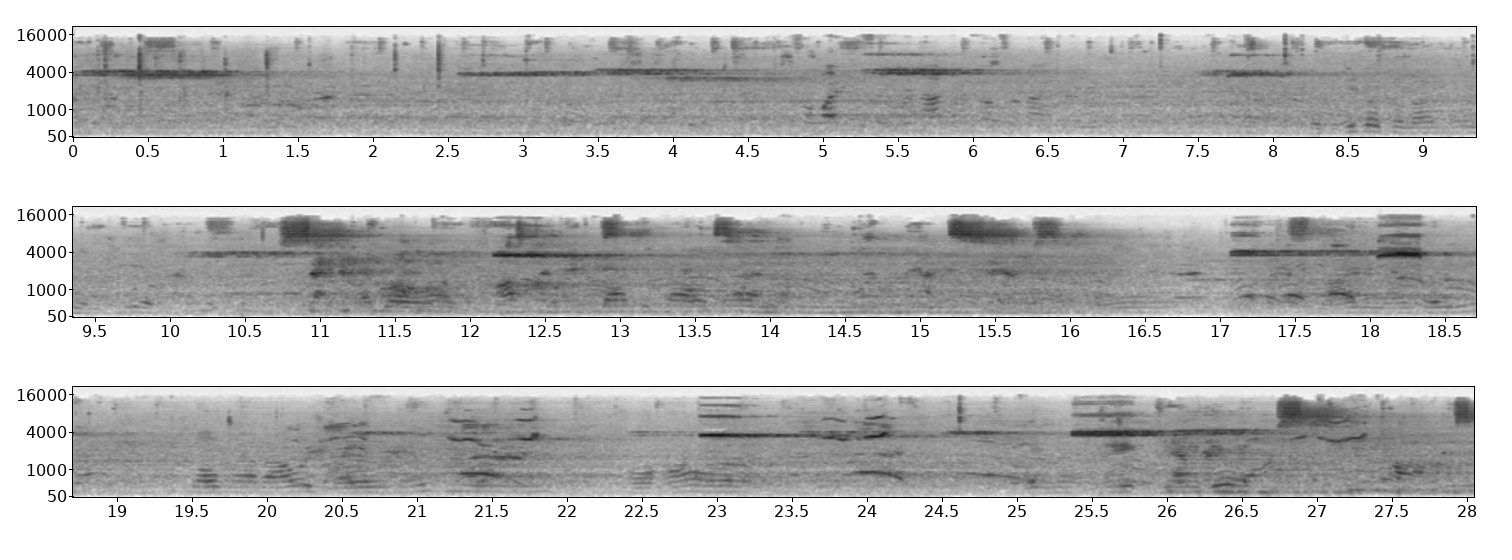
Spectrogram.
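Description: A crowd murmurs and chatters in a large echoing arena.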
